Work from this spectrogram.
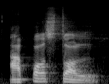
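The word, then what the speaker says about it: Apostol: Apostle. Apostle, like the title? It's spelled A-P-O-S-T-O-L. Apostle. Means same thing. But it's my name.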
